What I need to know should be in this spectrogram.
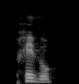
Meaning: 1. provost 2. provost marshal
- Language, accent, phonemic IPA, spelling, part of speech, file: French, France, /pʁe.vo/, prévôt, noun, LL-Q150 (fra)-prévôt.wav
